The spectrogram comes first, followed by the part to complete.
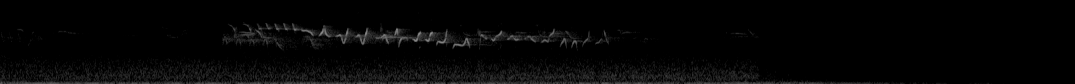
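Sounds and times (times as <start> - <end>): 
Willow Warbler song of quick slurred notes: 0.0 - 7.6.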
